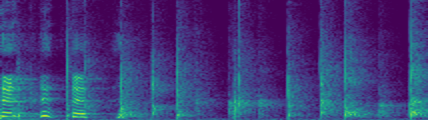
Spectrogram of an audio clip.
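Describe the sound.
Steady hand clapping for a show's co-host, about nine sharp claps in an even rhythm, sounding like a small group rather than a big crowd, with a brief voice at the very start.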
